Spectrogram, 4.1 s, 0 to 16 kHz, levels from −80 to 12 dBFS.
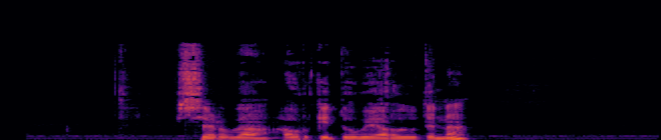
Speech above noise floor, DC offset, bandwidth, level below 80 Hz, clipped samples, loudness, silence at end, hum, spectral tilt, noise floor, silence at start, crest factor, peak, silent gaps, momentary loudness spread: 38 dB; under 0.1%; 11.5 kHz; -72 dBFS; under 0.1%; -29 LUFS; 1.2 s; none; -4 dB/octave; -66 dBFS; 0.75 s; 18 dB; -12 dBFS; none; 4 LU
